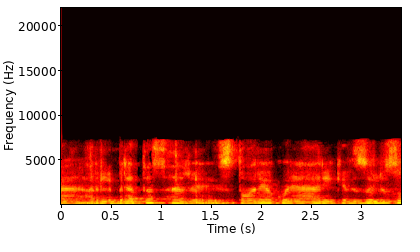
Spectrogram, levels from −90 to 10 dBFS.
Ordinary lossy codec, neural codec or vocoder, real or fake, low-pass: AAC, 32 kbps; none; real; 7.2 kHz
